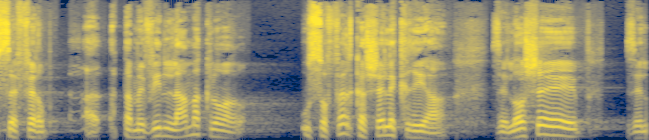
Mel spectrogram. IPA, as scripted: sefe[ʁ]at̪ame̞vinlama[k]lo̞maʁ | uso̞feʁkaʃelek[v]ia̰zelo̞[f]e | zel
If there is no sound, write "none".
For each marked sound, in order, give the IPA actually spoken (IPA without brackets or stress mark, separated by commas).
ʁ, k, ʁ, ʃ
